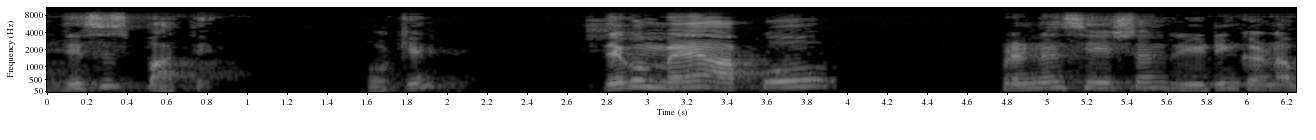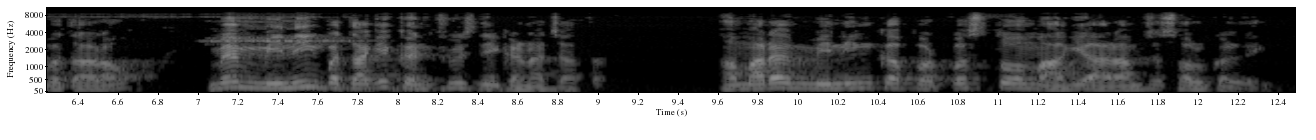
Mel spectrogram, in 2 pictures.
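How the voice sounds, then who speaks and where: A man teaching a French pronunciation class in a classroom, explaining rules step by step and praising his students. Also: fairly high pitch. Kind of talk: classroom lesson with slides. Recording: long reverb, faint hiss.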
